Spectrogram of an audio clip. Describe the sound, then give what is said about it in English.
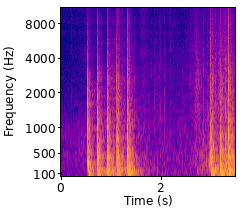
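Knuckles rapping on a car's passenger window glass beside a parked car stopped by police: five quick, hollow knocks, a pause, then three more knocks. “One of them leans over the passenger window and raps at the glass.”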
